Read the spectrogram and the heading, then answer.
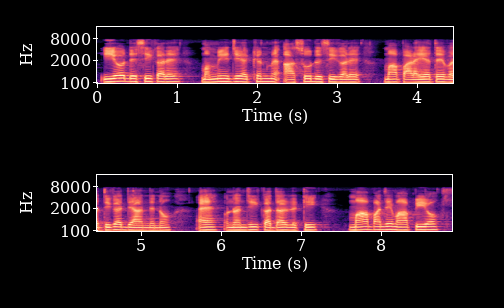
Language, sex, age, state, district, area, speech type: Sindhi, male, 18-30, Maharashtra, Thane, urban, spontaneous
